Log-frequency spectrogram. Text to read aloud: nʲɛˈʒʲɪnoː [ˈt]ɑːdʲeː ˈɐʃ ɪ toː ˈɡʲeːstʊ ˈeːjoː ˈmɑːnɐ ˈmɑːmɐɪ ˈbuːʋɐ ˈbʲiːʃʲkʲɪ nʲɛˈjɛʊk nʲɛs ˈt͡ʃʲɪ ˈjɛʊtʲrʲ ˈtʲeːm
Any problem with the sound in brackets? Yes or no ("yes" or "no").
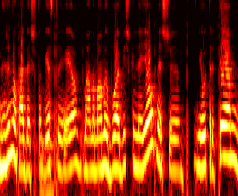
yes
